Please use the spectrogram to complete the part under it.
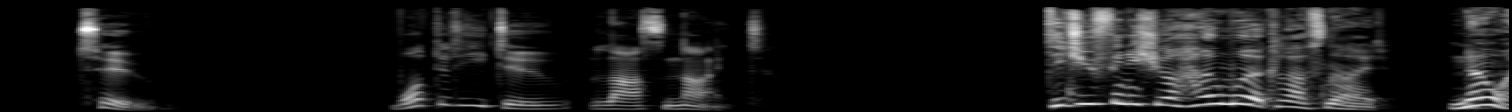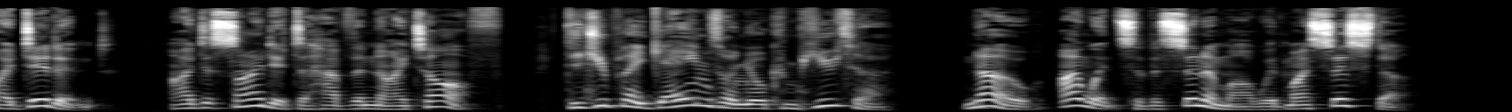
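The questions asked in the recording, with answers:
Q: What did he do last night?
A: went to the cinema with his sister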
